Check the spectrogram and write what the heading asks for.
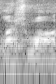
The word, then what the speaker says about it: Lajoie: Or like as a little kid, I used to say Lajoie. So I think it's pronounced Lajoie, so I'm going to stick with that.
